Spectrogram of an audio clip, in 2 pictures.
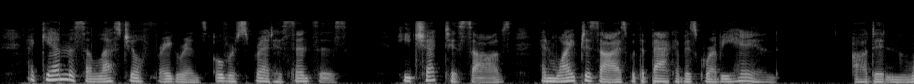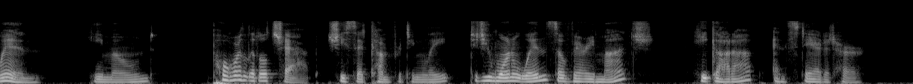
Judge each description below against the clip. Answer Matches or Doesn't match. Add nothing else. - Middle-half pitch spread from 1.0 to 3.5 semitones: Doesn't match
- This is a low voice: Matches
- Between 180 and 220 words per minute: Doesn't match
